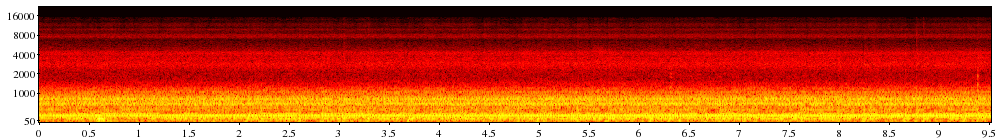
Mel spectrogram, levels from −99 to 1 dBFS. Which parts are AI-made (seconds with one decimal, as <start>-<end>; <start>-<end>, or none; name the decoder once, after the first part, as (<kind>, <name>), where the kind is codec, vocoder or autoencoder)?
6.6-8.5 (vocoder, BigVGAN v2)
